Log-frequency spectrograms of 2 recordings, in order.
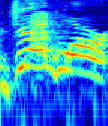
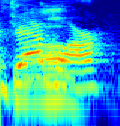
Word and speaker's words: Jaguar: roughly no not a Jaguar jagar if you're going to promote them at least learn to say it properly how am I Jaguars three syllables over here yeah you say you're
